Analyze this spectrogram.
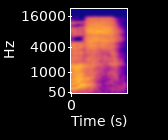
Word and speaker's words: os: Be careful for this one, this is an irregular pronunciation. Because it's un os, but when it's plural, it's going to be des os. Un os, des os.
